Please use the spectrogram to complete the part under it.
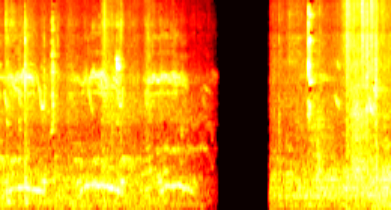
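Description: A pigeon coos in soft repeated rounds, rising and falling at close range, then a brief gap of silence before faint chirps and outdoor noise resume.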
